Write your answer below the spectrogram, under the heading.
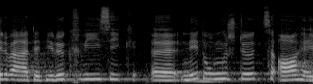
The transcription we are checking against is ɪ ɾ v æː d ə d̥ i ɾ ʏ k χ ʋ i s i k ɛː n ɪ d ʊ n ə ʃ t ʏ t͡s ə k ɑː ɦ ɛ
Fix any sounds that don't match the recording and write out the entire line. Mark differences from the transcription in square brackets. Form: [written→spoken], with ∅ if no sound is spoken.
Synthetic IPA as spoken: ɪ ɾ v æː d ə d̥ i ɾ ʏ k χ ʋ [i→iː] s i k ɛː n ɪ d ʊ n ə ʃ t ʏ t͡s ə [k→ʔ] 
